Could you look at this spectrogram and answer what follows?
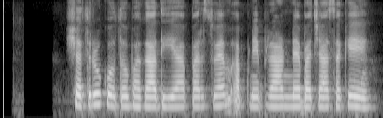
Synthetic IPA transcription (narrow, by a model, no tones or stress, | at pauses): ʃɐt̪ɾukot̪obʱɐɡad̪ijapɐɾswɛːmʔɐ̰pnepɾaːɳnəbɐt͡ʃasɐkeː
